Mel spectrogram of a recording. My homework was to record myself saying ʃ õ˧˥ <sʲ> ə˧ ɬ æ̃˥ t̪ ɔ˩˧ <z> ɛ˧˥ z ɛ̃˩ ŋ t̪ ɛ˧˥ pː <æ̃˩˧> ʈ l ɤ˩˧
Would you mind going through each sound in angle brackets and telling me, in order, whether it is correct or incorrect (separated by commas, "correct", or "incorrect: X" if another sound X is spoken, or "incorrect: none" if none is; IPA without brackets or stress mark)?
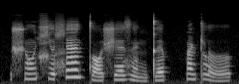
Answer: incorrect: ɕ, incorrect: ʃ, incorrect: æ̃˥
